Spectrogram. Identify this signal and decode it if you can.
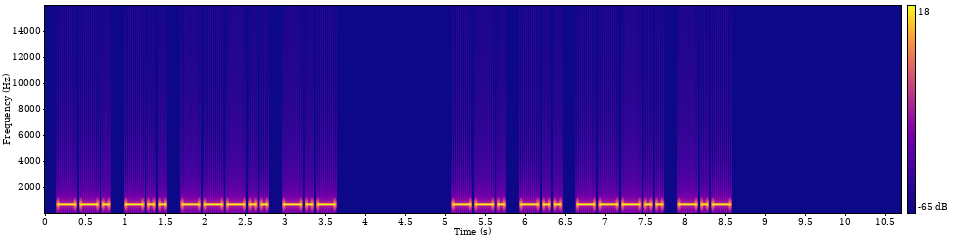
Morse code, heard as a keyed tone, about 17 wpm, 700 Hz. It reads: GD8K GD8K
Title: DXCC-100 Call Signs - 4 Characters - Repeated 3x - 17wpm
